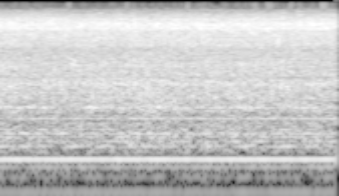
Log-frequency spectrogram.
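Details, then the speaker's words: Pool pump running after pool opening: steady motor hum under a constant rushing "shh" hiss that the owner attributes to bad pump bearings; still operational, cause suspected, not confirmed. "I can hear the bad bearings in the pump. It's kind of a shh kind of sound. I don't know how else to explain it."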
